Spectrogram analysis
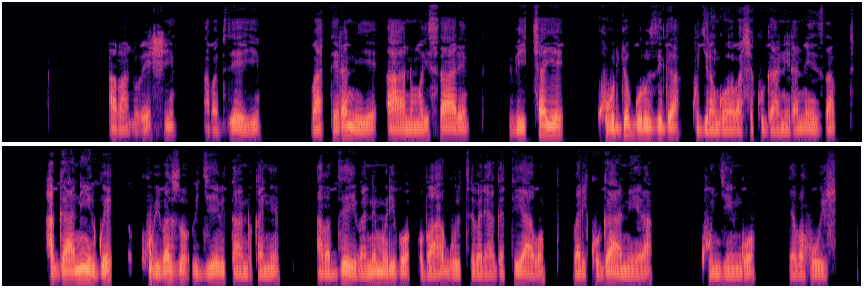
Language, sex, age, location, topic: Kinyarwanda, male, 18-24, Kigali, health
